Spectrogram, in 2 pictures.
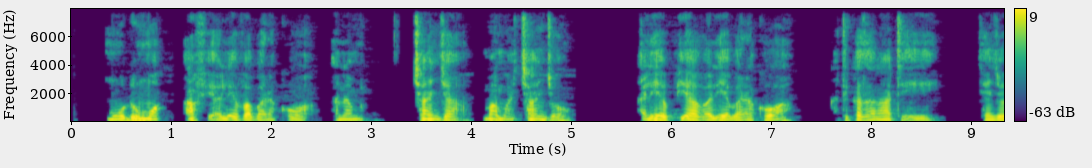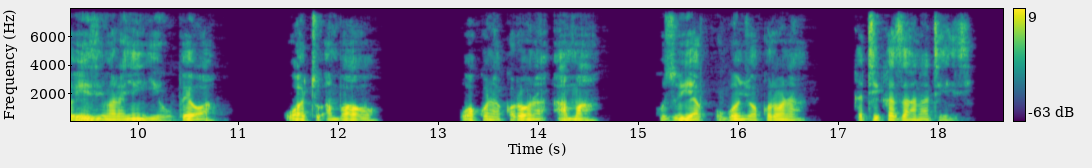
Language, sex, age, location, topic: Swahili, male, 36-49, Mombasa, health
